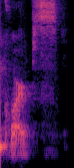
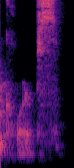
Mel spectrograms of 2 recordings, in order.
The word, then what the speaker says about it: Corps: But in January 24th, 1979, he officially lists in the Marine Corps. It's the Corps. It's not a corpse. – I was going to say, I heard that. I was like, there's what, on corpse? – The P is silent.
